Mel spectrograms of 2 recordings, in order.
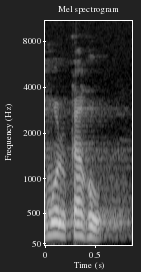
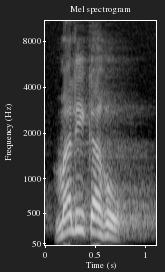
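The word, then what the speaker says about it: مالكه: Al-Bukhari itu tidak bilang illa mulkahu. Dia berkata illa malikahu. Tulisannya sama, mim, laf, lam, kaf, ha. Tapi cara bacanya yang beda. Dia bacanya illa mulkahu. Ya. Kalau bacaan yang benarnya illa malikahu, kecuali pemilik wajah.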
